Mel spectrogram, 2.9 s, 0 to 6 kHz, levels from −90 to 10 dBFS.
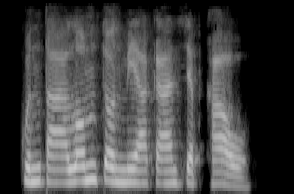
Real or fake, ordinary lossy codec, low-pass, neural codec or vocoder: fake; AAC, 24 kbps; 5.4 kHz; codec, 16 kHz, 4 kbps, X-Codec, WavLM features, trained on Multilingual LibriSpeech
